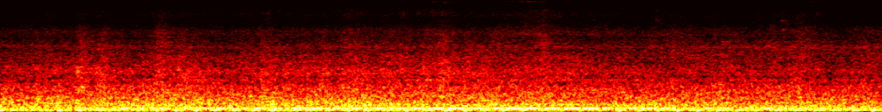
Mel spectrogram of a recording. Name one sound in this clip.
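A train rumbles slowly past close by with a deep, steady engine drone.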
